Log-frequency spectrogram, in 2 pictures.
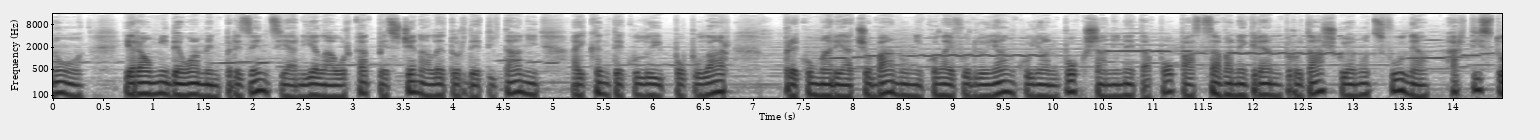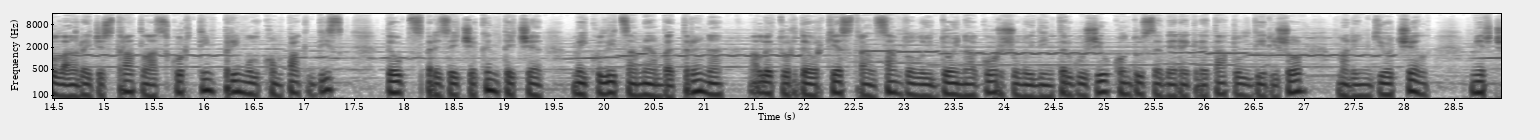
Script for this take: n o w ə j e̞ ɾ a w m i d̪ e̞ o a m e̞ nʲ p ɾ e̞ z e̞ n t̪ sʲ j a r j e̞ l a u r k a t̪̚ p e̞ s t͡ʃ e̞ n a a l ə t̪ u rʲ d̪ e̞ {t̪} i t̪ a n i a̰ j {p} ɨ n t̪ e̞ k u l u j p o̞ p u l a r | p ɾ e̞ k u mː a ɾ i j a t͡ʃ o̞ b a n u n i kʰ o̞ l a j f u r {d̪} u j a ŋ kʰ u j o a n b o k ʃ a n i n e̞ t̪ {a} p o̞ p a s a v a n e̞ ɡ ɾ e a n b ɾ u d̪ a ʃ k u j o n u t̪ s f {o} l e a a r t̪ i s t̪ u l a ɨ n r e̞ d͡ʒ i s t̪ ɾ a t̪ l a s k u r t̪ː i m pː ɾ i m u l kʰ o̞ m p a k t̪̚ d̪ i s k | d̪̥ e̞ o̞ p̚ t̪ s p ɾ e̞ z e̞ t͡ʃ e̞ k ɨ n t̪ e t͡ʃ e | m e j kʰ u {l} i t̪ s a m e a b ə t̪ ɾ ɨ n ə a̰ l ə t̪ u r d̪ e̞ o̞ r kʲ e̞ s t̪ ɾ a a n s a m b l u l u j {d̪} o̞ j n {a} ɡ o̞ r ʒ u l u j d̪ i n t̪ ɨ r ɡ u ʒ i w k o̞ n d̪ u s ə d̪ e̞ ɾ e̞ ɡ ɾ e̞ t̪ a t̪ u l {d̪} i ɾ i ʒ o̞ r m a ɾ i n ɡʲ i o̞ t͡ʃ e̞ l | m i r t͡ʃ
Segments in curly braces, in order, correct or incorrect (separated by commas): correct, incorrect, correct, correct, incorrect, correct, correct, correct, correct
